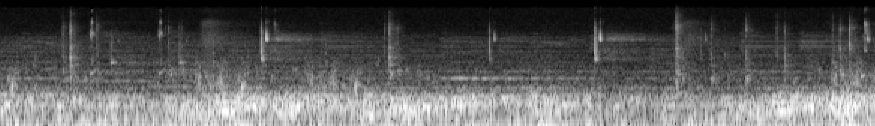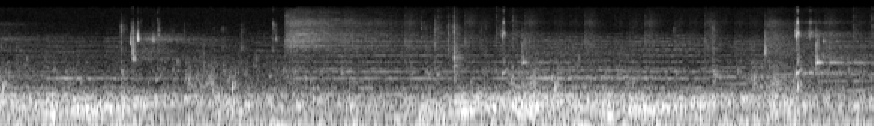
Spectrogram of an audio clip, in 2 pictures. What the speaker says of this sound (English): let's just like swim around here and see if I can find anything under the water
